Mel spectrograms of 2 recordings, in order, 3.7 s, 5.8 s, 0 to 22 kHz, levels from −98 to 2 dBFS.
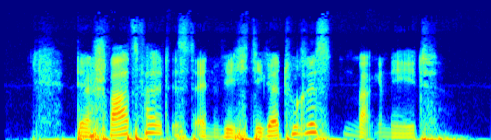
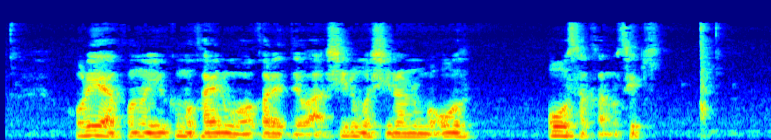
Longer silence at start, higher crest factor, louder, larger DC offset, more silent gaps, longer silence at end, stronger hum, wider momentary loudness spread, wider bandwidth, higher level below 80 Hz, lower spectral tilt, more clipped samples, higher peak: second, 0.25 s vs 0.55 s; about the same, 18 dB vs 18 dB; second, -29 LUFS vs -21 LUFS; neither; neither; second, 0.2 s vs 0.5 s; neither; about the same, 14 LU vs 15 LU; first, 13 kHz vs 11.5 kHz; first, -36 dBFS vs -52 dBFS; about the same, -6.5 dB/octave vs -7 dB/octave; neither; second, -10 dBFS vs -4 dBFS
